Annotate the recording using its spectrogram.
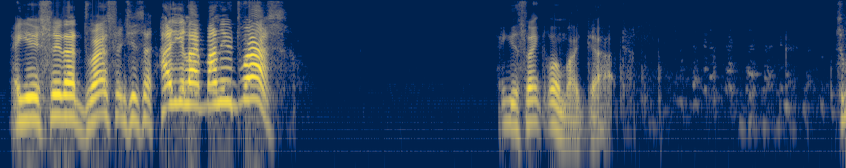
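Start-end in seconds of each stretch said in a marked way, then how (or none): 1.6-2.8 high, sing-song lady friend asking; high mock lady voice. Friend asks about dress. 5.5-6.1 muttered dismay. Retold or imitated. Inner thought seeing dress.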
